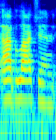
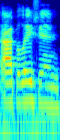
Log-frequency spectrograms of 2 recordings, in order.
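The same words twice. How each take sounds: First: It is said with a Southern pronunciation. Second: It is said with a non-Southern pronunciation. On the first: The speaker is from the region the stories come from. "I said Appalachian ... because I live in the South" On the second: The speaker would be from outside that region. "instead of Appalachian"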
